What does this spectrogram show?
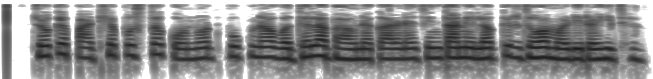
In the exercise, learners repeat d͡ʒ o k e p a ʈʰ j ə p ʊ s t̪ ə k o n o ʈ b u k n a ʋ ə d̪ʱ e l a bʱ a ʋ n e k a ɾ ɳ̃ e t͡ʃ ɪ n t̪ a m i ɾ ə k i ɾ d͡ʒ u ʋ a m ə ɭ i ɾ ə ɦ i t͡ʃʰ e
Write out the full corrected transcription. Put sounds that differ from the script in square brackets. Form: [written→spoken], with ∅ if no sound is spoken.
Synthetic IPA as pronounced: d͡ʒ o k e p a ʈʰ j ə p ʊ s t̪ ə k o n o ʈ b u k n a ʋ ə d̪ʱ e l a bʱ a ʋ n e k a ɾ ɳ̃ e t͡ʃ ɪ n t̪ a [m→n] i [ɾ→l] ə k i ɾ d͡ʒ [u→o] ʋ a m ə ɭ i ɾ ə ɦ i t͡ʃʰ e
